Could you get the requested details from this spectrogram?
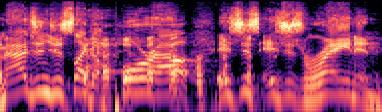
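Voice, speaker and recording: A man with an American accent speaks in an animated tone, his pitch swinging very widely, over noticeable background noise. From US Northeast. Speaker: podcast host. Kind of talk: casual chat.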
